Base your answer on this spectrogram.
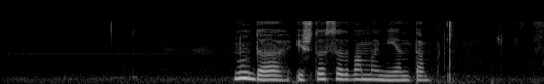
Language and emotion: Russian, neutral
